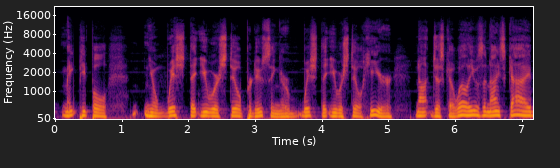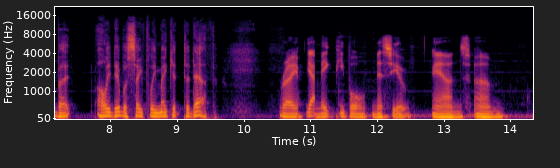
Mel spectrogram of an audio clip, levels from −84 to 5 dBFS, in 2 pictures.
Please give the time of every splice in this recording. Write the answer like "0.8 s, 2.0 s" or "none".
11.1 s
